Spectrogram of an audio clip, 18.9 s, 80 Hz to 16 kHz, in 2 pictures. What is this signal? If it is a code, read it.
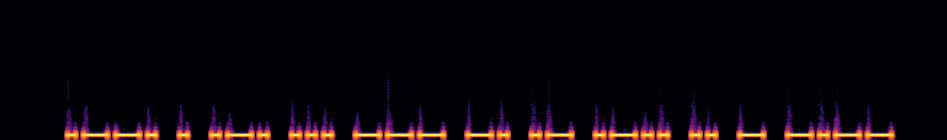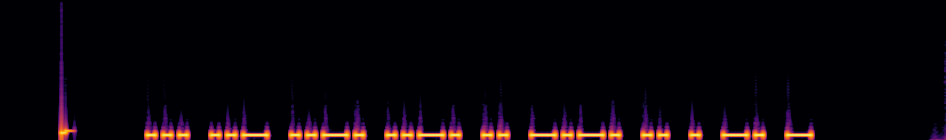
Morse code, heard as a keyed tone, about 15 wpm, 700 Hz. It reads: PERSONALITY SUFFICIENT
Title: Sentences from Top 1400 Words - New Word Drill Alt - 15wpm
